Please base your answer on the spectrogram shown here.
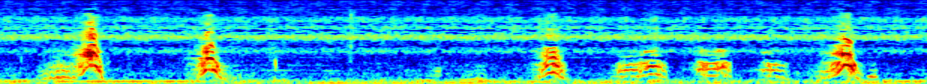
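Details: Eight-week-old puppies still being nursed by their mother give sharp, high yips spaced a second or two apart, with a cluster of short whining notes in between, over faint background hiss.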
